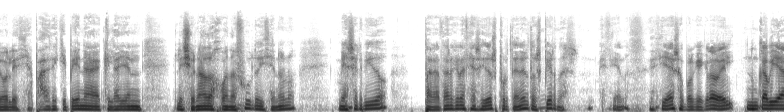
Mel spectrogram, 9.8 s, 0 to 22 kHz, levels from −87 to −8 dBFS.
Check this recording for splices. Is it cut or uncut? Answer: uncut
